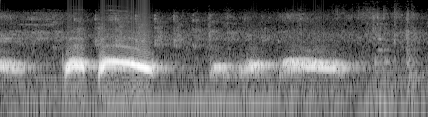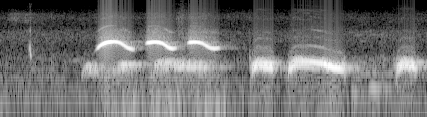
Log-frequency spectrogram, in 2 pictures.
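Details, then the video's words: Tame spotted dove cooing in soft, low hollow phrases, short notes run into longer downward-curving coos, with a burst of three higher whistled, arched notes in the middle; quiet surroundings between phrases. "burung derkuku jinak"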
